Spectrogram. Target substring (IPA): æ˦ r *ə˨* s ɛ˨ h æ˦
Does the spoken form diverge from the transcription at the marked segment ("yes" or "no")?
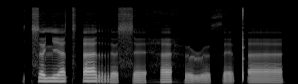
no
